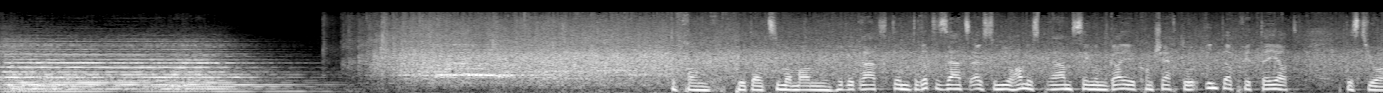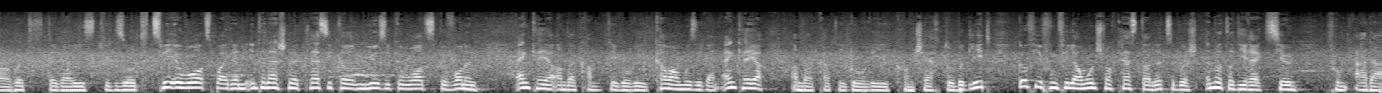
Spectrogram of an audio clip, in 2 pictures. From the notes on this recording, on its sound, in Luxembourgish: ICMA-Gala 2022. De radio 100,7 iwwerdréit dëse Concert live aus der Philharmonie.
